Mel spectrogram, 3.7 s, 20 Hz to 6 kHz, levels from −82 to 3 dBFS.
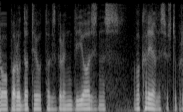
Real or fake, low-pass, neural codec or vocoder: fake; 5.4 kHz; codec, 16 kHz in and 24 kHz out, 0.6 kbps, FocalCodec, streaming, 2048 codes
